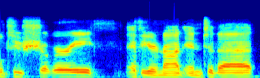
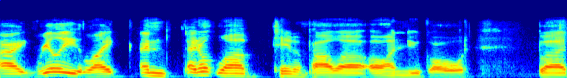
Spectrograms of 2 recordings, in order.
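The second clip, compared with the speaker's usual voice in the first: usual speaking voice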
